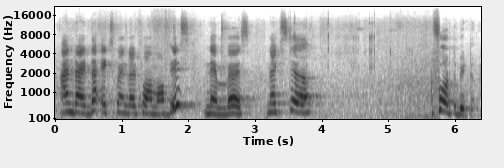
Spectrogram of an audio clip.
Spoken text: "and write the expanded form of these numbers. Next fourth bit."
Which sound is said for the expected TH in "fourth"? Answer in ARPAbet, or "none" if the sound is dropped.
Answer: T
